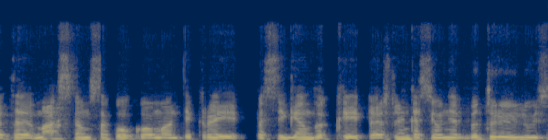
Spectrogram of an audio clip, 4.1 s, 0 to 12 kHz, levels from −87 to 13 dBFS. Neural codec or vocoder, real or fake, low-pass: vocoder, 22.05 kHz, 80 mel bands, Vocos; fake; 9.9 kHz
